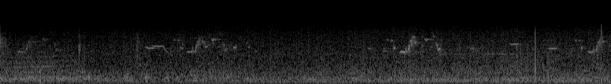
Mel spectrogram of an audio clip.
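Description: Birds chirping in short, scattered calls over a steady background hiss, with a faint click about five seconds in.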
